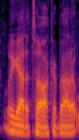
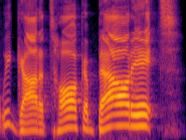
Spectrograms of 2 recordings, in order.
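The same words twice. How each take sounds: First: Said in the usual way. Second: Loud, slow, drawn-out declaration; mock-dramatic outburst. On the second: Host launching the traffic topic, loud mock-dramatic insistence. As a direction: belt it out, stretching every word.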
